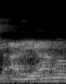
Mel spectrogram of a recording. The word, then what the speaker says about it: Ariano: My name is Ariano. Can you guys roll your R's here?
